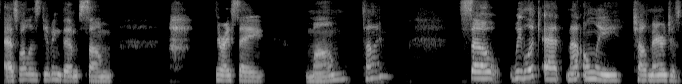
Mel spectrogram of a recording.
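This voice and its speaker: A woman's voice: on the low side, fairly bright tone. Upbeat woman podcast host. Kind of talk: podcast interview.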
